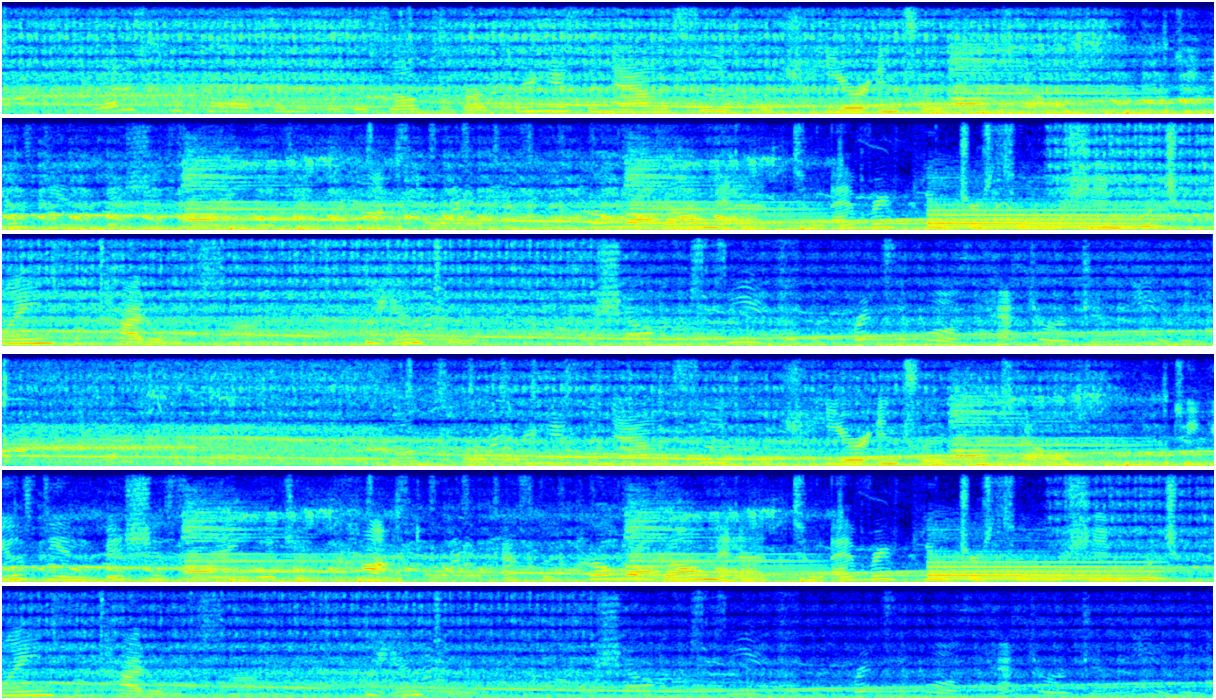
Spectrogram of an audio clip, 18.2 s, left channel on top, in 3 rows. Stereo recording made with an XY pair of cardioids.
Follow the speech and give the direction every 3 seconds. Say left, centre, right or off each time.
left, centre, right, centre, left, left.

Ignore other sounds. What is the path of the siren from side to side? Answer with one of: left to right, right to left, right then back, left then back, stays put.
right to left.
